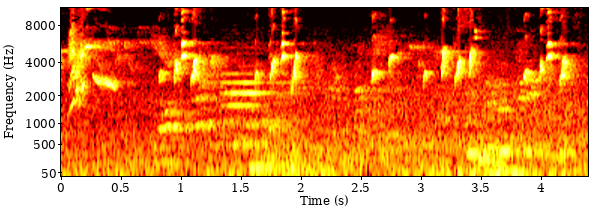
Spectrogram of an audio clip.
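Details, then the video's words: Goldfinch singing lak lak style, a lively stream of high chirps and twitters with quick slurred notes and a few thin, drawn-out whistles, packed densely from start to finish. "Saka ötümü lak lak"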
